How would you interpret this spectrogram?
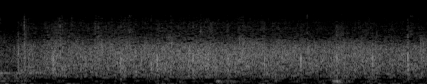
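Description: Steady applause from an audience fills the whole stretch, a dense wash of many hands clapping at once, sustained and even without any voices standing out.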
